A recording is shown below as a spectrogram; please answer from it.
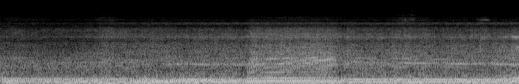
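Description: A KTM RC 8 motorcycle engine pulls hard under acceleration, a loud, dense, continuous roar that climbs in pitch partway through, close to the rider with rushing wind and no speech.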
